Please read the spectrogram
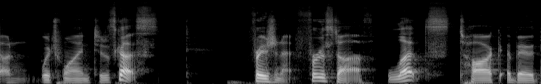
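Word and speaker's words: Freixenet: If you've ever found yourself in the store wondering how to pronounce the wine with an X in the middle of it, it was probably Frisianette, where the X is pronounced as an SH.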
